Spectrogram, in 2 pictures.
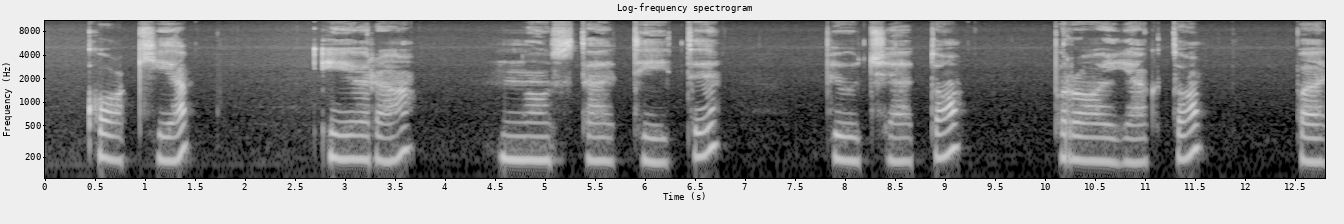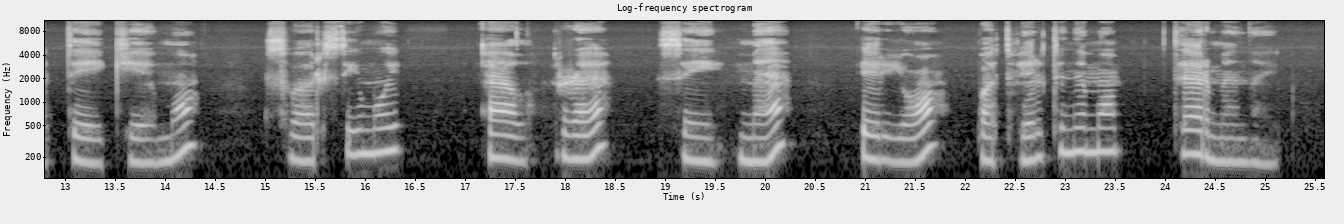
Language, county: Lithuanian, Vilnius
